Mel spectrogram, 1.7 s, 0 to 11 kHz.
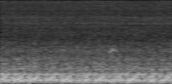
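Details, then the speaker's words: Ford 289 V8 in a Galaxie with rebuilt Autolite 2100 carburetor, vacuum gauge reading 21 inches: steady, even low rumble with no knocks or misses, smooth regular firing; normal idle. "what is that 21 inches of vacuum perfect she's happy"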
